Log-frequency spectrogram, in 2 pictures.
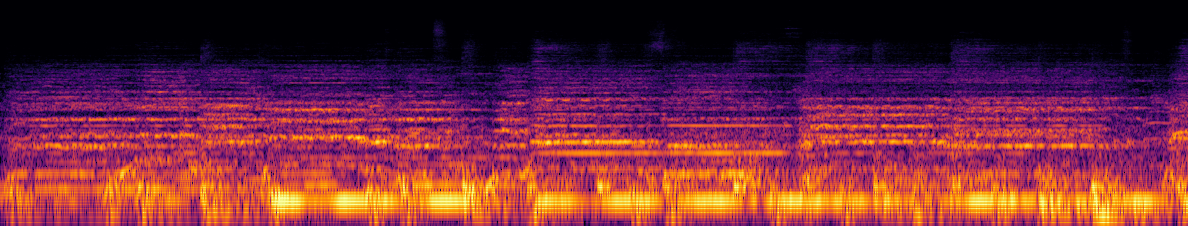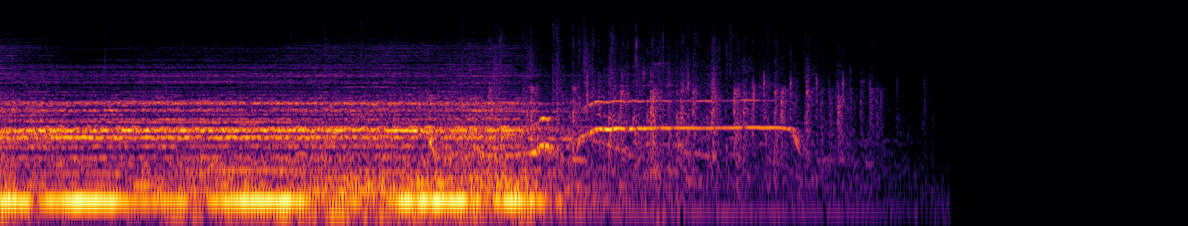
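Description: A choir singing with instrumental accompaniment over a steady low bass note. The song ends on one long held high note that fades out just before the end.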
